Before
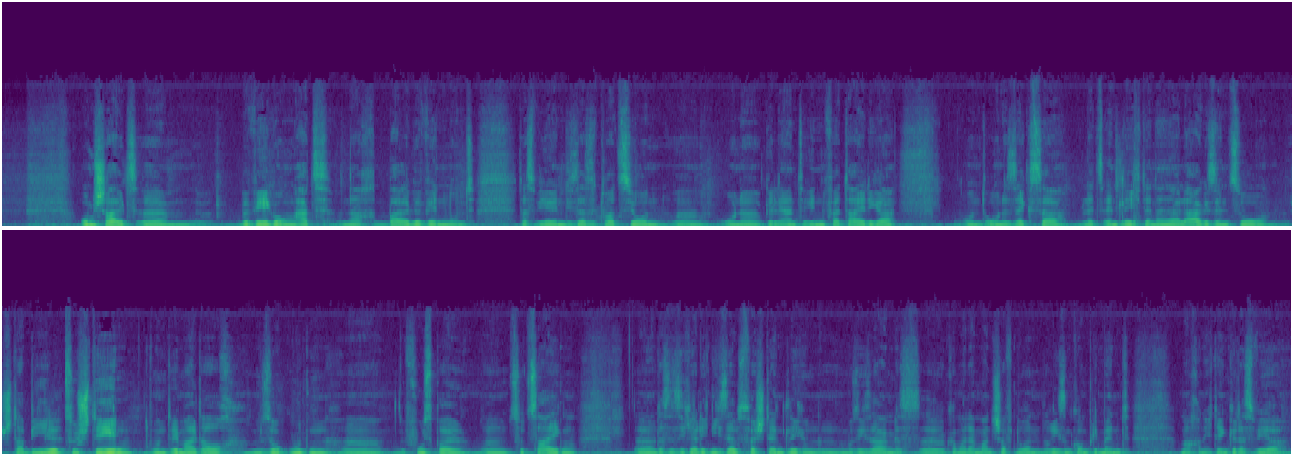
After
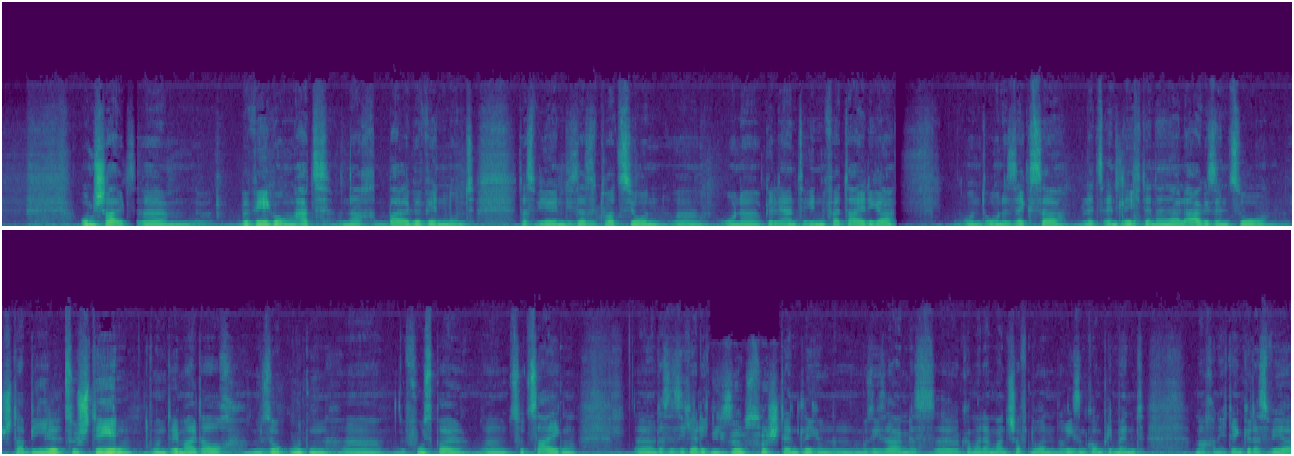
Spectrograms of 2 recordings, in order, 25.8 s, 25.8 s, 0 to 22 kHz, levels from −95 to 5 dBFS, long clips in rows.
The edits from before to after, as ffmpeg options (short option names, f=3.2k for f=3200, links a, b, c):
-filter_complex "[0:a]asplit=5[a][b][c][d][e];[a]atrim=end=1.35,asetpts=PTS-STARTPTS,afade=t=out:st=1.07:d=0.28[f];[b]atrim=start=1.35:end=8.94,asetpts=PTS-STARTPTS,afade=t=in:d=0.004:c=hsin,afade=t=out:st=7.586:d=0.004:c=hsin[g];[c]atrim=start=8.94:end=19.984,asetpts=PTS-STARTPTS,afade=t=in:d=0.62[h];[d]atrim=start=19.98:end=20.53,asetpts=PTS-STARTPTS,asetrate=34839,aresample=44100[i];[e]atrim=start=20.526[j];[f][g][h]concat=n=3:v=0:a=1[k];[k][i]acrossfade=d=0.004:c1=hsin:c2=hsin[l];[l][j]acrossfade=d=0.004:c1=hsin:c2=hsin"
